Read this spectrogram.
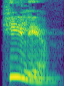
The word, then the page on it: helium: British English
